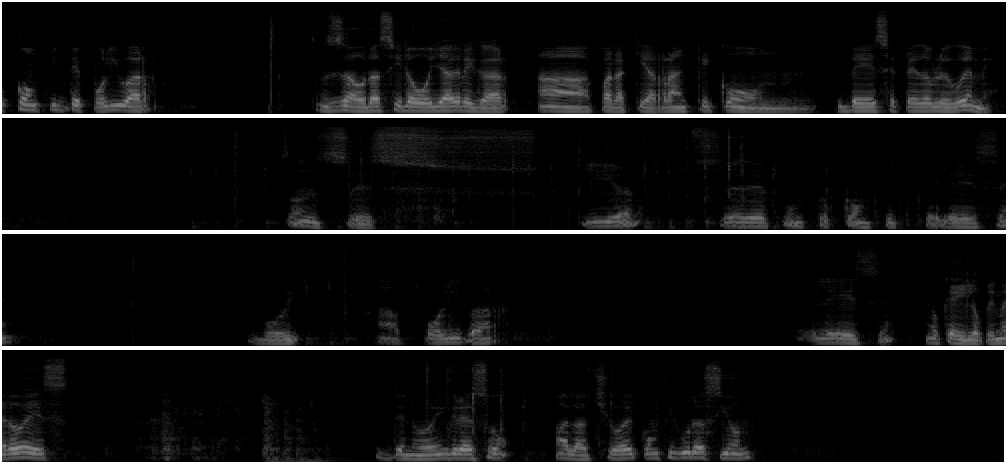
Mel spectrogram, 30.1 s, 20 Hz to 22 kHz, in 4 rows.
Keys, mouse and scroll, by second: 9.0-14.9 typing, 17.4-20.4 typing, 24.4-27.0 typing, 27.2 Return, 29.1 Down, 29.7-30.1 Down.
